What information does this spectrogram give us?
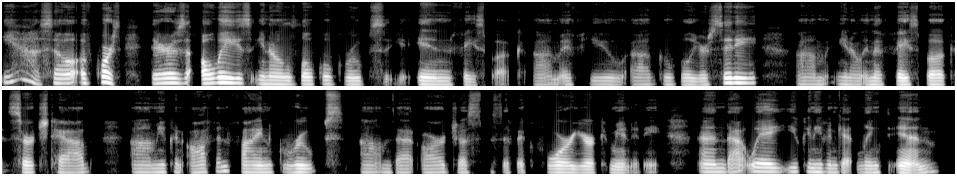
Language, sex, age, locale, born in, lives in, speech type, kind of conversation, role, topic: English, female, 40-44, en-US, United States, United States, conversation, advice, advisor, How do I settle in and build meaningful connections after moving to a new city?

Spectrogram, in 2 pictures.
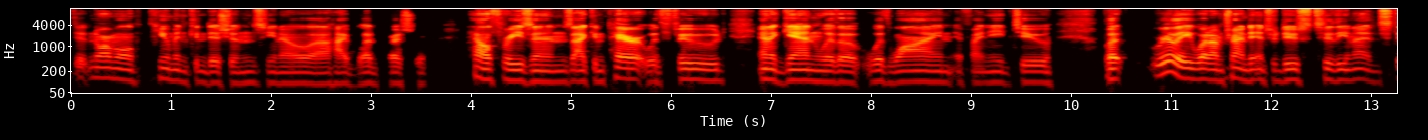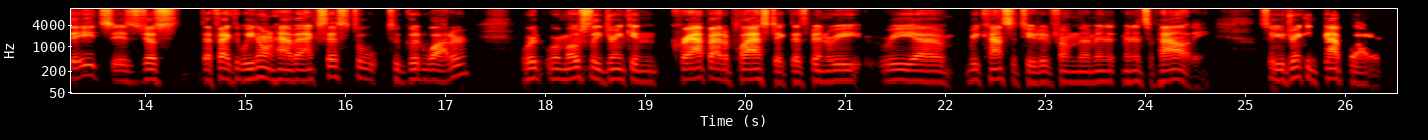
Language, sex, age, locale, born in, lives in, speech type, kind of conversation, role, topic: English, male, 55-59, en-US, United States, United States, conversation, unstructured, none, Have you ever tried to convince someone to take up your hobby?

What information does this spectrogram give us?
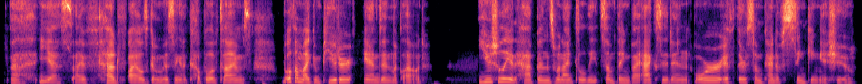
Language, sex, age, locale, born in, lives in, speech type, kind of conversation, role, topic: English, female, 18-19, en-US, United States, United States, read, expert-assistant, asker, What is cloud computing and how does it store your files online?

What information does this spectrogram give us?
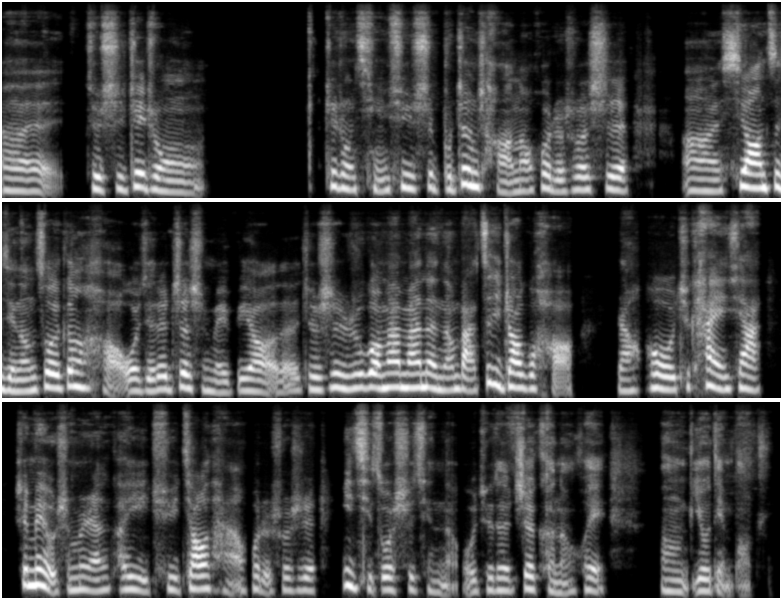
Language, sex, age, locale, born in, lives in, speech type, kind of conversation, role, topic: Chinese, female, 20-24, zh-CN, China, United States, conversation, advice, advisor, 离别后我该如何处理自己的情绪？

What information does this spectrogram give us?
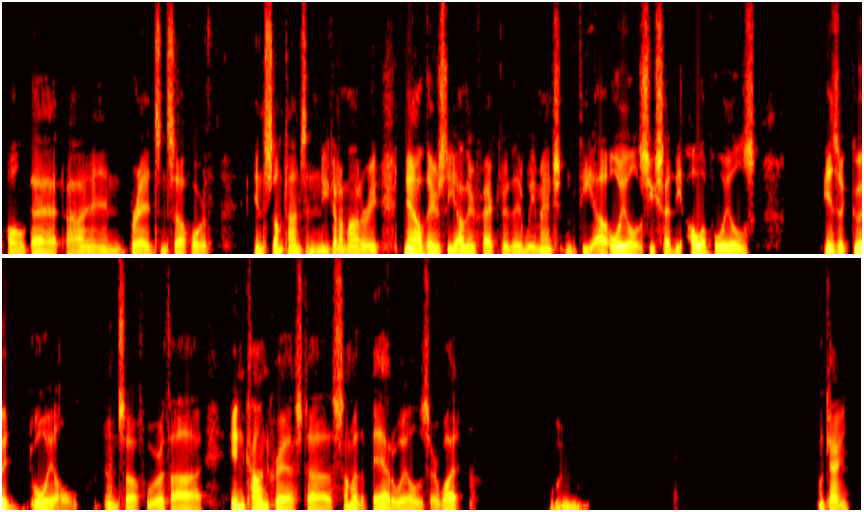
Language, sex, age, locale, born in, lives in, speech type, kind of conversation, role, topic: English, male, 45-49, en-US, United States, United States, conversation, advice, user, How can I find tasty, low-calorie snacks that keep me full during a busy day?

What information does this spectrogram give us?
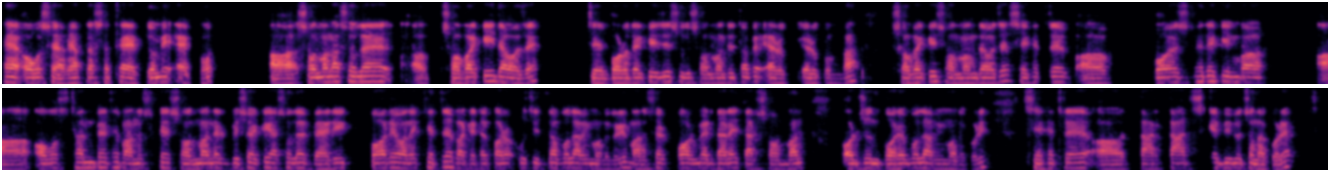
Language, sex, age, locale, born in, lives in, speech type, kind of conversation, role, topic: Bengali, male, 20-24, bn-BD, Bangladesh, Bangladesh, conversation, unstructured, none, কীভাবে অন্যদের প্রতি সম্মান দেখানো যায়?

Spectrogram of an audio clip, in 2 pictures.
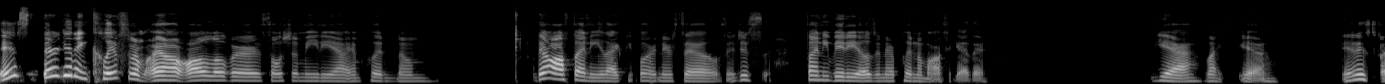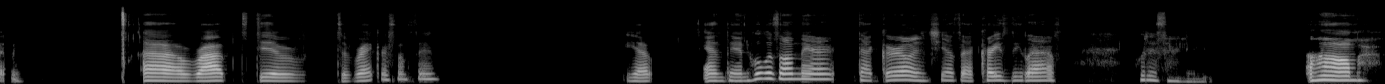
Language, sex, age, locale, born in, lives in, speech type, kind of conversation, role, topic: English, female, 35-39, en-US, United States, United States, conversation, unstructured, none, What reality TV moments can’t you stop talking about, and why?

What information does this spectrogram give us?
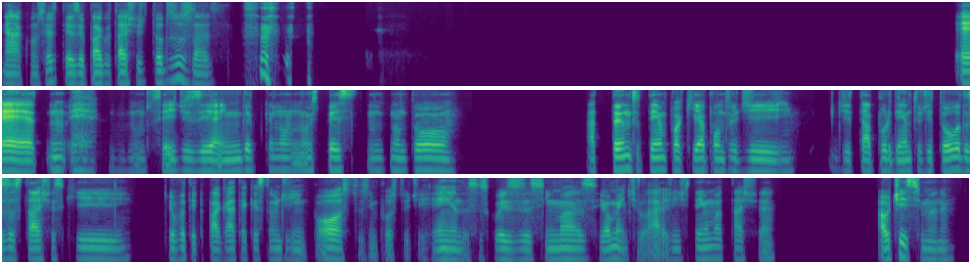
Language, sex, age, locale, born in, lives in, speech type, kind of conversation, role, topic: Portuguese, male, 30-34, pt-BR, Brazil, Italy, conversation, advice, user, Como posso abrir uma conta bancária em um novo país?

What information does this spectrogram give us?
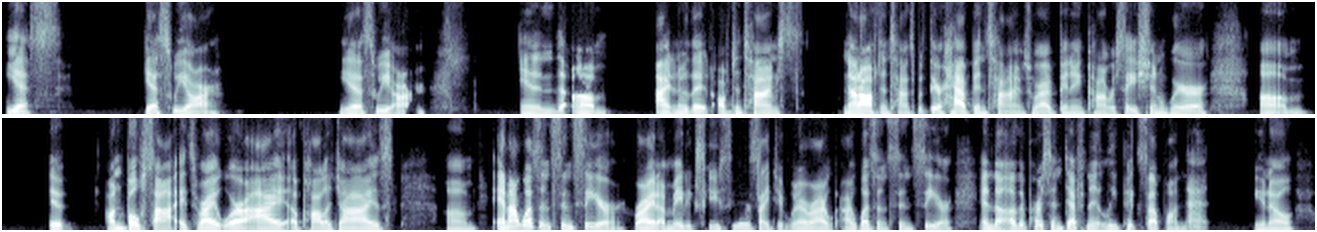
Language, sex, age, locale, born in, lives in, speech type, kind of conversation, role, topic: English, female, 50-54, en-US, United States, United States, conversation, unstructured, none, What is the best way to apologize when you are wrong?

